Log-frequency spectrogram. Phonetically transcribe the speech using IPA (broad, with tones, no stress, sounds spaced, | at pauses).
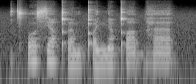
t͡sʼ ɔ˥ s e˥˨ qʼ ɨ˨˩ m qʼ ɵ˩˧ nʲ ɐ̃˥ qʼ a˥ bʱ a˥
